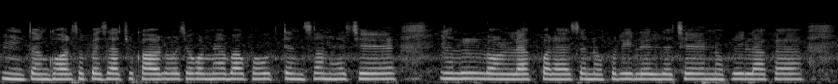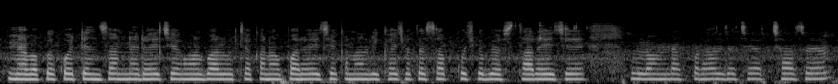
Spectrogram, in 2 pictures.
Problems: none marked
